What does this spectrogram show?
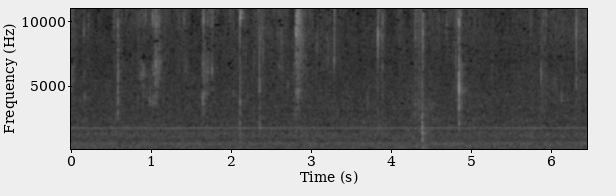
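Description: Mouth sounds of chewing fried pakora, with scattered short crisp clicks and squishy smacks. Under it runs a steady low hum with a thin high whine.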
